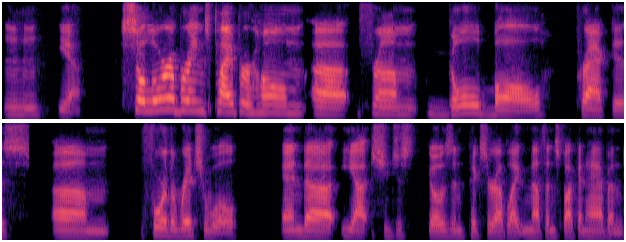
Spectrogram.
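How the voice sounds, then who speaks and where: The pace is fairly slow. The background is quiet. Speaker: horror movie podcast co-host. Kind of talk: casual chat. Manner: halting.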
